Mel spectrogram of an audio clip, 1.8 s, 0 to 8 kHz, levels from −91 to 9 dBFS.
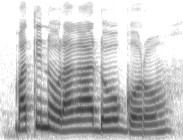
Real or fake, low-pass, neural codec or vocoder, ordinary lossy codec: real; none; none; none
